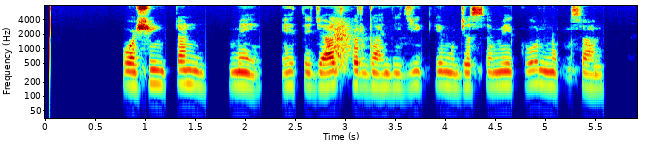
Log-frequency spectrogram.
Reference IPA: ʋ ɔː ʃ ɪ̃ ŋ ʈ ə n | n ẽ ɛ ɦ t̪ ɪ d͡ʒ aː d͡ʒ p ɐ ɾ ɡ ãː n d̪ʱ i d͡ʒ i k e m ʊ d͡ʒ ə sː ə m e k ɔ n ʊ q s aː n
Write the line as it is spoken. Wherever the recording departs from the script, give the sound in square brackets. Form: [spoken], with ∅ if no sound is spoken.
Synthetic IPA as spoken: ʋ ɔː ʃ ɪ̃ ŋ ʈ ə n | [m] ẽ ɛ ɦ t̪ ɪ d͡ʒ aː d͡ʒ p ɐ ɾ ɡ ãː n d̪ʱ i d͡ʒ i k e m ʊ d͡ʒ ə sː ə m e k [o] n ʊ q s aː n

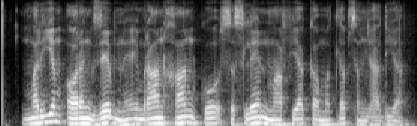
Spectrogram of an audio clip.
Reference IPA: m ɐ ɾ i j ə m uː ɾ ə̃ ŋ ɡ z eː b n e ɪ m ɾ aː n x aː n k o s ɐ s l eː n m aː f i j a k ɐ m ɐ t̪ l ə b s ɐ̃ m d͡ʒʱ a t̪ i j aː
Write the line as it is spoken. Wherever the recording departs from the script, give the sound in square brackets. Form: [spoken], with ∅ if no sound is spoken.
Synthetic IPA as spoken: m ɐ ɾ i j ə m [ɔː] ɾ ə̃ ŋ ɡ z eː b n e ɪ m ɾ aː n x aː n k o s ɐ s l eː n m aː f i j a k [a] m ɐ t̪ l ə b s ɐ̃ m d͡ʒʱ a [d̪] i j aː

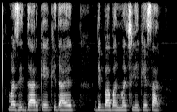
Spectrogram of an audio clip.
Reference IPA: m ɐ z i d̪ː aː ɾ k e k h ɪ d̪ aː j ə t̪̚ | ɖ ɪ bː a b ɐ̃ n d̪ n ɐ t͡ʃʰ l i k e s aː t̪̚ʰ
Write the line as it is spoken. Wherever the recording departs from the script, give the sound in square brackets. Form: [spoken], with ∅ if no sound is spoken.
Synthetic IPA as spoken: m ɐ z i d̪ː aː ɾ k e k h ɪ d̪ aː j ə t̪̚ | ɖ ɪ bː a b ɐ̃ n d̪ [m] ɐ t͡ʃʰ l i k e s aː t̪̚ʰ

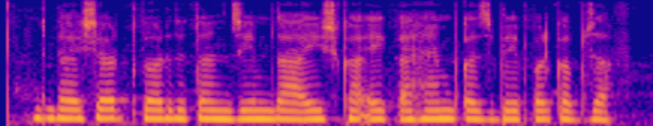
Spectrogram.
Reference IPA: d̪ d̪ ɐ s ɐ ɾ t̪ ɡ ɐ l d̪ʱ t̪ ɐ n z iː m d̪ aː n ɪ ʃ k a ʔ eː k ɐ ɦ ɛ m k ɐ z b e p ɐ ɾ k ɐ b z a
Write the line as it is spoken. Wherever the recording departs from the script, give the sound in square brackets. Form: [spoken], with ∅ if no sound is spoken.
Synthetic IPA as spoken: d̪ d̪ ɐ [ʃ] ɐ ɾ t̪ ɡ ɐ [ɾ] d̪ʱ t̪ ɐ n z iː m d̪ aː [∅] ɪ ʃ k a ʔ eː k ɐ ɦ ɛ m k ɐ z b e p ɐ ɾ k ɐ b z a

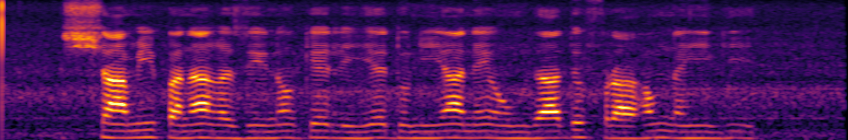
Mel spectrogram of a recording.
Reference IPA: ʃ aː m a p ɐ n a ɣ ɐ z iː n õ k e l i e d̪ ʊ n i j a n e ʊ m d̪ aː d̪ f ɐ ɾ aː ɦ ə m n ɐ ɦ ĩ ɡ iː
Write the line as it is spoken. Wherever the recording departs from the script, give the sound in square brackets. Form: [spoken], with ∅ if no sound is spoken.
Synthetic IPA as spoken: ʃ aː m [i] p ɐ n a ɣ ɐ z iː n õ k e l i e d̪ ʊ n i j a n e ʊ m d̪ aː d̪ f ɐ ɾ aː ɦ ə m n ɐ ɦ ĩ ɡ iː

